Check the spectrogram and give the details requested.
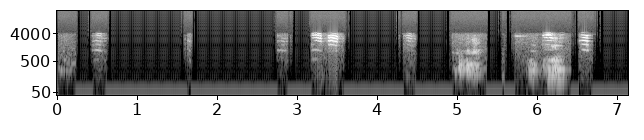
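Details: Zebra finches heard through their daily routine: scattered short nasal beeping calls, sparse at first and then crowding together into louder, harsher overlapping notes toward the end.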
